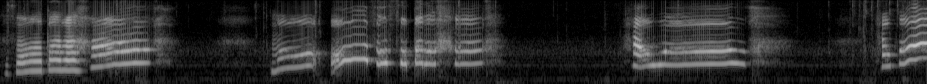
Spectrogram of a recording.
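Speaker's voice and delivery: very high, playful squeaky voice; silly falsetto, far above normal. Pretend. Playing with squeaky voice.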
